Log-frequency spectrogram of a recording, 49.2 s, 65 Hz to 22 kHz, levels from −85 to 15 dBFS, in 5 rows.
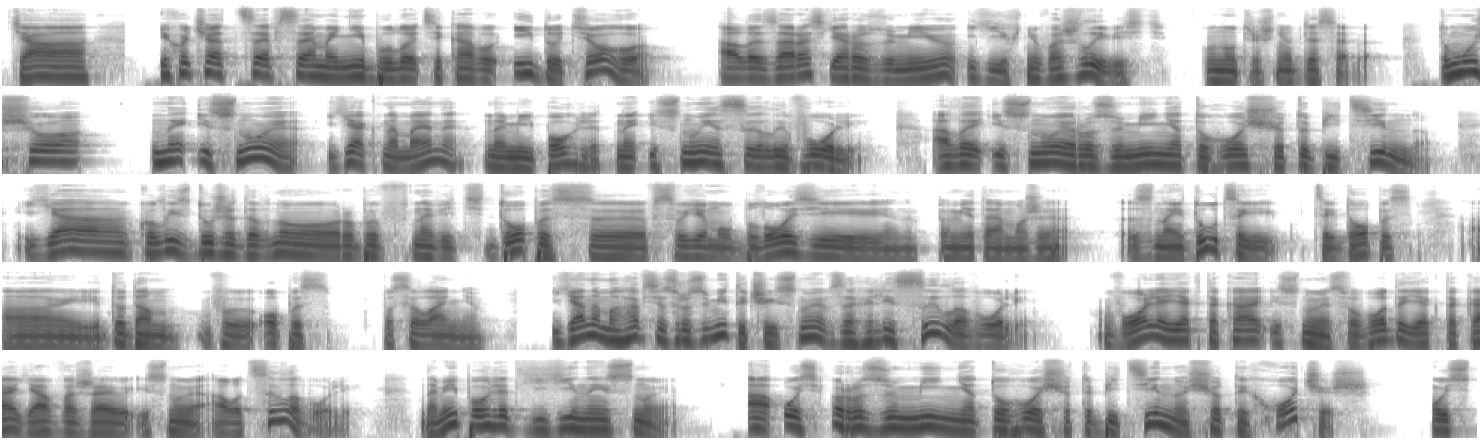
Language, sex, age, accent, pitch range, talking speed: Ukrainian, male, 20-39, native, 100-140 Hz, 120 wpm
